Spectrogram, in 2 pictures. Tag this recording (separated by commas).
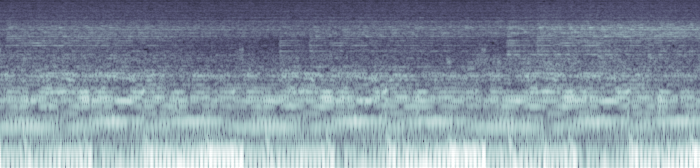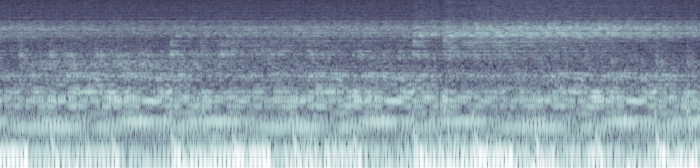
Music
